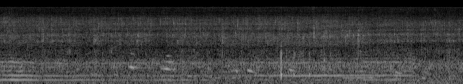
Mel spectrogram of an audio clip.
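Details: Bees working inside a lotus flower, weaving a slalom between the stamens. A low, steady buzzing hum carries through the whole clip beneath a hiss of background noise, with one brief click.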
